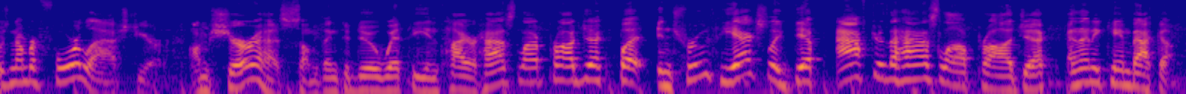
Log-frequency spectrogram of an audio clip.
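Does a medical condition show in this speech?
No.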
